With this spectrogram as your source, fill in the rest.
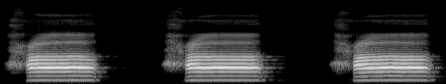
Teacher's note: صفت ہمس کی وجہ سے اس حرف کو ادا کرتے ہوئے سانس جاری ہوگا۔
